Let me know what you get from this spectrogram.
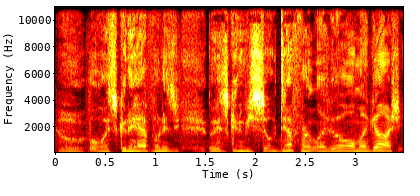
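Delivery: big it up like a breathless fan; mock hype. Player mocking hype over his normal voice, overexcited. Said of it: "I don't wanna big it up like".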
